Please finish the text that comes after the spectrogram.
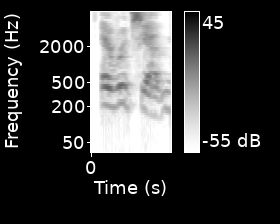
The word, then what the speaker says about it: Erupcja: Erupcja? Erupcja, the Polish pronunciation for eruption. E-U-R-O, Eruptia.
